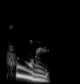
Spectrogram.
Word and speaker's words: poule: So how do you say pool in French? – Pool. That's it, isn't it? Pool. – It is. except, you know what it means, P-O-U-L-E.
